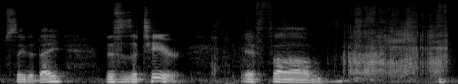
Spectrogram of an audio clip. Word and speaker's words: Tyr: it was very similar to the knife that you'll see today this is a tear if um if you were an ancient Norse it would be pronounced Tia um from the best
